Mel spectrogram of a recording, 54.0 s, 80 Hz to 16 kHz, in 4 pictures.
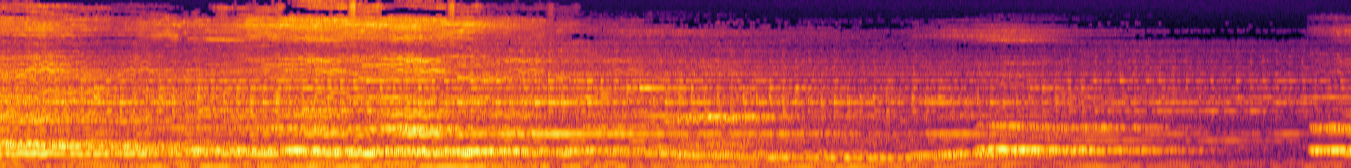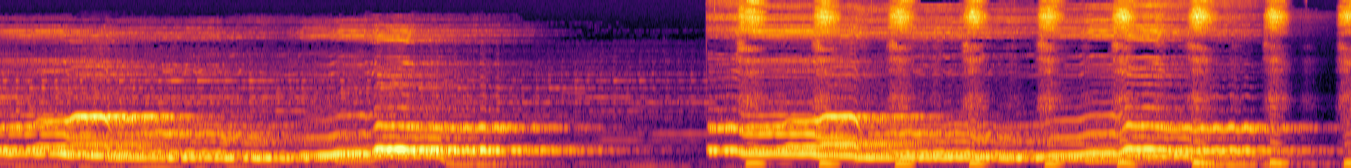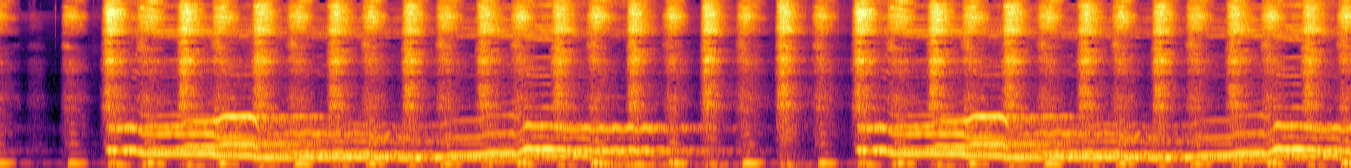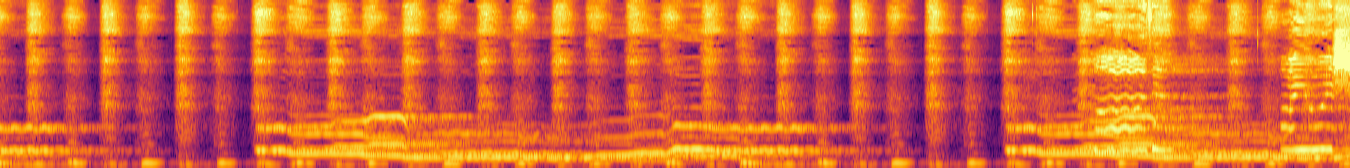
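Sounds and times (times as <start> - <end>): voices humming in harmony: 0.0 - 11.4, 20.6 - 27.1, 27.7 - 54.0.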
